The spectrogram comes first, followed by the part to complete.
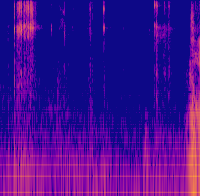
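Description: Clay poker chips clicking together as a stack is picked up and pushed forward to call a bet: a short rattle just after the start, then a couple of faint single clicks.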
